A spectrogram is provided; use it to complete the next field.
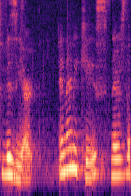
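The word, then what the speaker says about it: Viseart: the busy arts logo I think that's how it's pronounced Vizier I've heard debates that's busy art versus visored wiser it does sound nice but I think it's busy art in any case there's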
